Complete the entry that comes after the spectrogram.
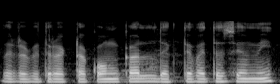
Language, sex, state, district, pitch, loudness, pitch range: Bengali, male, Tripura, West Tripura, 130 Hz, -17 LUFS, 125-135 Hz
